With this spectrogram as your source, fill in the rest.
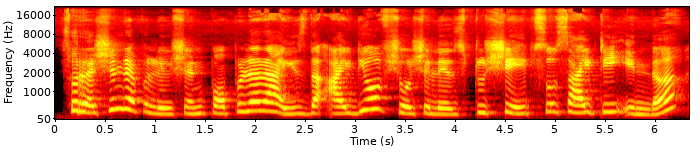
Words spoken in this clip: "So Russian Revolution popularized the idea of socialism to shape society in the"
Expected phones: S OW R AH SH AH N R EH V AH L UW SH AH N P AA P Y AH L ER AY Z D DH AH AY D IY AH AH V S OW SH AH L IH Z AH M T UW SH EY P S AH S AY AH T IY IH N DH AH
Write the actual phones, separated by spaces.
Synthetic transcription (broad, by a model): S OW R AH SH AH N R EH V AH L UW SH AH N P AA P Y AH L ER AY Z D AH AY D IY AH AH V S OW SH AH L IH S T UW SH EY P S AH S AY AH T IY IH N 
